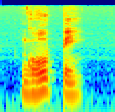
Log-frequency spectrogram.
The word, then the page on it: grouper: France; /ɡʁu.pe/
